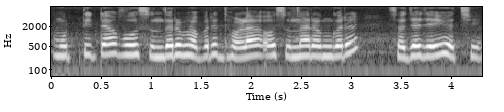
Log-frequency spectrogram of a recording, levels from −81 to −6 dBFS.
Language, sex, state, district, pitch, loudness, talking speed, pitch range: Odia, female, Odisha, Malkangiri, 265 Hz, -15 LUFS, 165 wpm, 255-285 Hz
